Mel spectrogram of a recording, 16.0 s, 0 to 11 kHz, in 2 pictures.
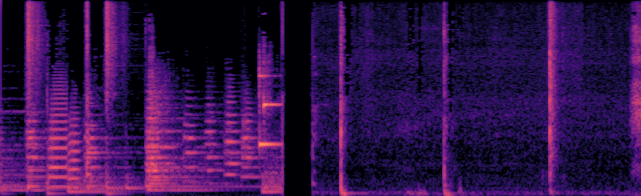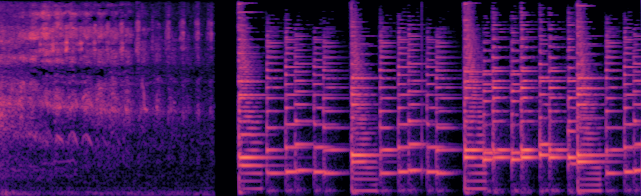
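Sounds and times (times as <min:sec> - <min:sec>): sharp slaps: 0:06.8 - 0:07.1.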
